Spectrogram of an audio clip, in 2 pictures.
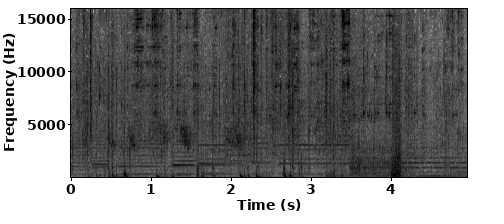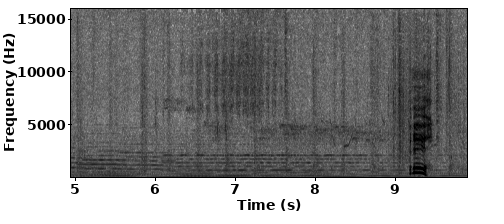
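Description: Horse hooves clip-clop in a quick, even rhythm from a galloping horse in the video game Kingdom Come: Deliverance II, with a short neigh rising near the end; scattered bumps and thuds come early, and a voice is briefly heard.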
